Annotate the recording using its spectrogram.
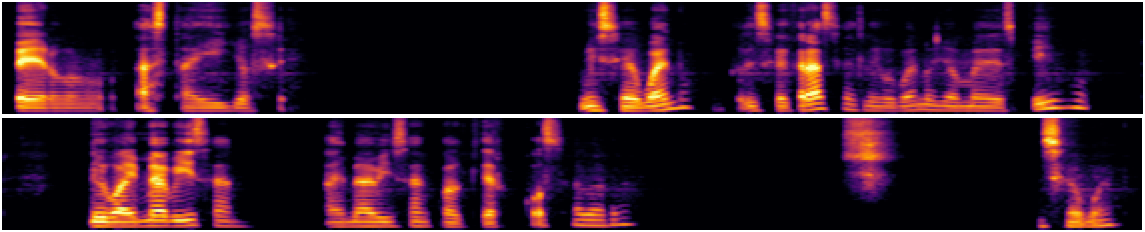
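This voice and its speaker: A man's voice: medium pitch, no room sound. A man, telling his own testimony in an interview in a conversational way, often tagging his sentences with "le digo" and "¿verdad?". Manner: gravelly, flat storytelling, often adding "le digo" and "¿verdad?". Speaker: interview guest giving testimony.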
